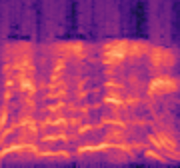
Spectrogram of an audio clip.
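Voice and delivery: mock very high, shrill, thrilled, fan-like yell. Retelling a coach's press conference line, imitating a yell. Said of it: "and he yelled out".

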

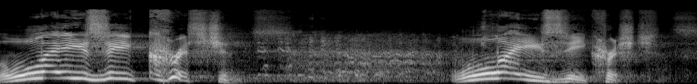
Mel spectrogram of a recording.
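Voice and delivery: put-on very slow, slurring, drawn-out lazy Southern drawl. Imitating a man who talks in a slurred southern drawl. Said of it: "he has this slurred kind of southern drawl, and he goes".

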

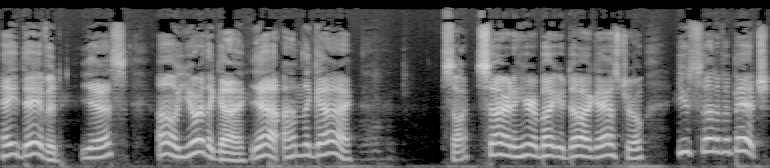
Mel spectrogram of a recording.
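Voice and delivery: high, mocking, bad impersonation voice. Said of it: "mocking him with that bad impersonation".

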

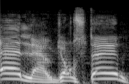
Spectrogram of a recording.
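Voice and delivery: put-on English accent.

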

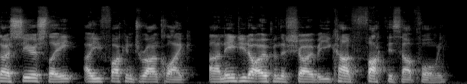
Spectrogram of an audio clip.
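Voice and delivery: mock aggressive delivery. Retelling how a promoter asked for a favor: imitating Josh Wade's aggressive demand. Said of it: "the most aggressive way anyone's ever asked me for a favor".

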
